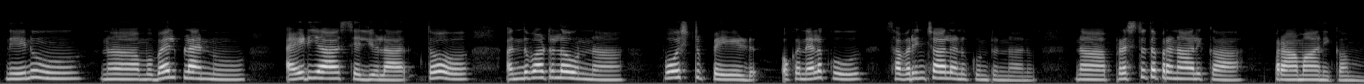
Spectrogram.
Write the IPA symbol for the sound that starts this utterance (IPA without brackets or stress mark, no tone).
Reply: n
